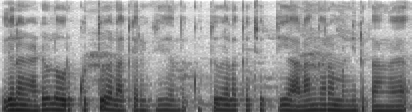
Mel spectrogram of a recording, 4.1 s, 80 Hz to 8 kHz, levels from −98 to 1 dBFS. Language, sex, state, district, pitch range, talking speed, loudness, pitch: Tamil, male, Tamil Nadu, Kanyakumari, 130-140 Hz, 160 wpm, -17 LUFS, 135 Hz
